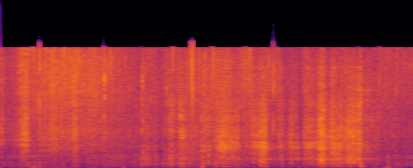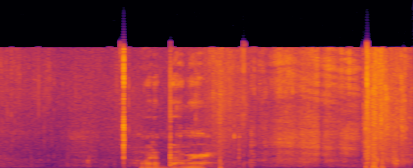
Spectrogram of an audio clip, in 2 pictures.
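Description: A man speaks quietly, close by, outdoors.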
